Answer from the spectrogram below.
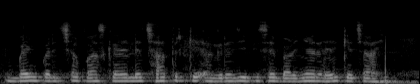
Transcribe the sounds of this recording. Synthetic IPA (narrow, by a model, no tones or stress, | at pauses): bɛ̃ːŋk̚pəɾikʃapaːskəɾelet͡ʃʰaːt̪ɾəkeʔɐ̃ŋɡɾeːd͡ʒibʱɪsebəɽ̤ijãɾəɦeket͡ʃaːɦi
